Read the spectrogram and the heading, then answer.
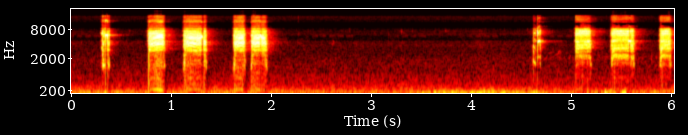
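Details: Black francolin (Kala Teetar) kept in a red cage and tested for its voice. It gives two call phrases, each a short click then harsh, scratchy notes, separated by about two seconds of near silence.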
